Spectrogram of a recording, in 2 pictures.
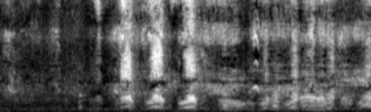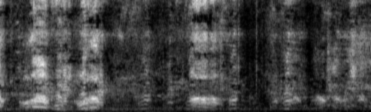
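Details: Little black cormorant, with an adult attacking its own young: harsh, hissing squawks in irregular bursts, about two per second, rising and falling in loudness and overlapping at times.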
